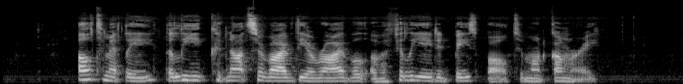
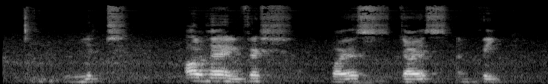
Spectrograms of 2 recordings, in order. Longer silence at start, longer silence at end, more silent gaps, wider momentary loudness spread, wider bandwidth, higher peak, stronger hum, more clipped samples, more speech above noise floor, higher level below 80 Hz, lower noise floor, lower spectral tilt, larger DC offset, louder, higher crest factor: first, 0.8 s vs 0.25 s; first, 0.85 s vs 0.5 s; neither; second, 11 LU vs 19 LU; about the same, 16 kHz vs 17 kHz; about the same, 0 dBFS vs -2 dBFS; neither; neither; first, 37 dB vs 27 dB; second, -64 dBFS vs -58 dBFS; first, -57 dBFS vs -45 dBFS; about the same, -3 dB/octave vs -3.5 dB/octave; neither; about the same, -20 LUFS vs -19 LUFS; about the same, 22 dB vs 18 dB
